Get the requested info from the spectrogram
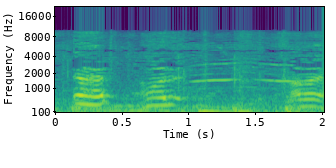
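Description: A song: short, high, wavering vocal phrases over a low steady bass, with a thin held tone in the middle.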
